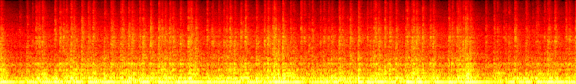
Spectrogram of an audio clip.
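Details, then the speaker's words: Drift car on first startup after engine work: loud deep engine with uneven, lumpy beat and slight surging; owner felt it sounded off, and it hesitated when driven. Cause unclear. "but this sounded off to me it was just like i didn't sound right like typical how my car sounds"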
